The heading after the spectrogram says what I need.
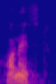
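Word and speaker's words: honest: first স্লাইডে আমরা দেখেছিলাম কি অনেস্ট ম্যান কি দেখেছিলাম আমরা অনেস্ট দেখেছিলাম অনেস্ট এটা কিন্তু উচ্চারণ কি হনেস্ট তো না অনেস্ট তোমরা অনেস্ট উচ্চারণ কর অনেকে না উচ্চারণ কি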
